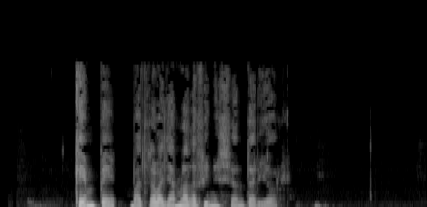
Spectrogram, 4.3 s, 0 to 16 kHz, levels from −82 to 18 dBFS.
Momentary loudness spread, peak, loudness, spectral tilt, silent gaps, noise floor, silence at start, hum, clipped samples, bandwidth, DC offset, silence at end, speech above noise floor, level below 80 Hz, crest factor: 11 LU; -2 dBFS; -22 LUFS; -5.5 dB/octave; none; -70 dBFS; 0.75 s; none; under 0.1%; 11.5 kHz; under 0.1%; 1.05 s; 49 dB; -64 dBFS; 22 dB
